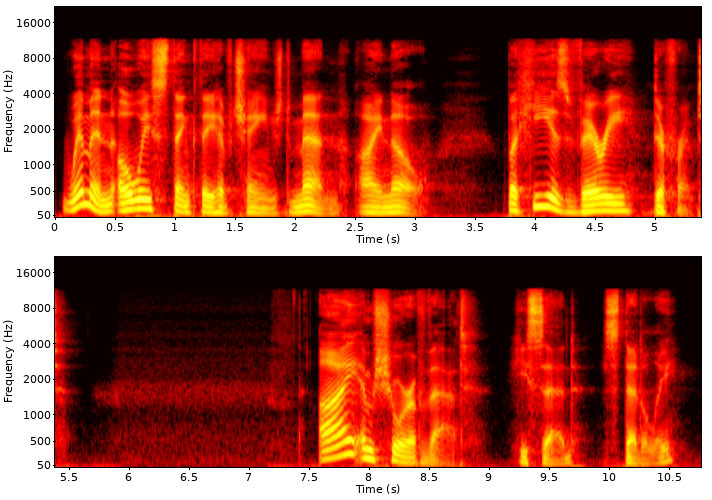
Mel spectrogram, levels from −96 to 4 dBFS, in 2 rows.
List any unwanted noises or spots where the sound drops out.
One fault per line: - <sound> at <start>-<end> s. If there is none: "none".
none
